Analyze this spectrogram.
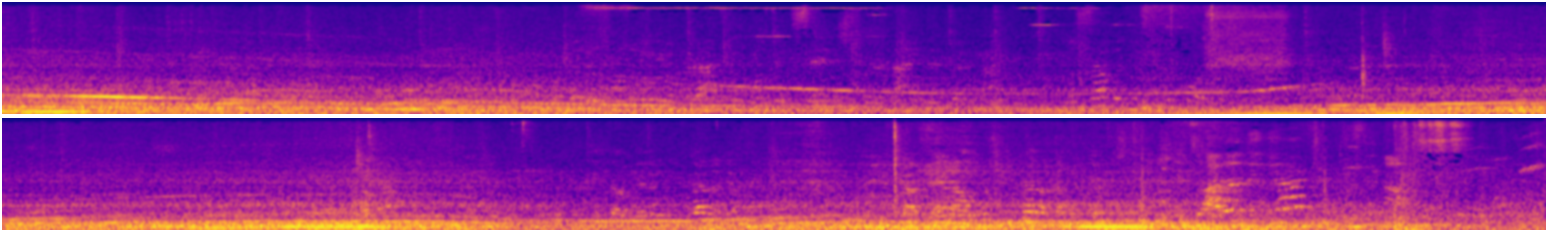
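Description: A bus engine hums and whines as it speeds up and slows down, heard from inside.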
